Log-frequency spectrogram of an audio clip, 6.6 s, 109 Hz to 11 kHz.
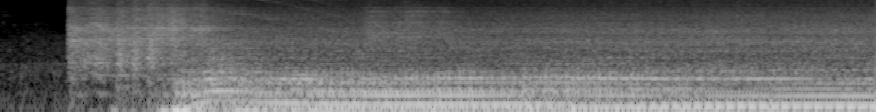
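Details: Nissan 350Z with a freshly swapped-in JDM replacement engine, after the refreshed original engine failed at about 180 miles; first start: brief crank, catches within a second, settles into a steady even idle with no knocks or misses.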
